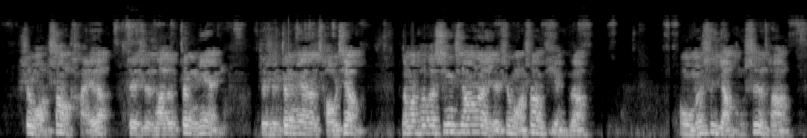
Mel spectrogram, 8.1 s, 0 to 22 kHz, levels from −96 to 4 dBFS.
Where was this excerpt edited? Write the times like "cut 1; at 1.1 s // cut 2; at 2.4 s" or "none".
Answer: cut 1; at 1.2 s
